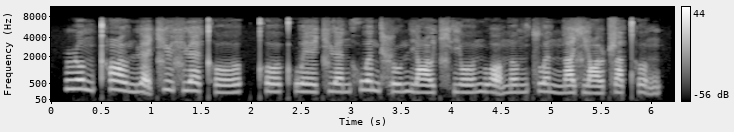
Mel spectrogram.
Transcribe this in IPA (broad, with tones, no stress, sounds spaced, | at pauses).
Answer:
ɻ ɤ˥˨ ŋ kʰ ɑ˥˨ ʊ̯ n̪ ɥ ɛ̰˨˩ t͡ɕ y˥˨ ɕ ɥ ɛ˥˨ kʰ o˨˦ ʊ̯ | kʰ o˨˦ ʊ̯ kʰ w e˨˦ ɪ̯ t͡ɕ ɥ ɛ˨˦ n x w ə˥˨ n ʂ u˨˦ n̪ j ɑ˨˦ ʊ̯ t͡ɕʰ j o˨˦ ʊ̯ n̪ w ɔ̰˨˩ n̪ ɤ˨˦ ŋ t͡s w ə˥˨ n n̪ ä˦ ɕ j ɑ˨˦ ʊ̯ ʈ͡ʂ ä˧ t̪ʰ ʊ̰˨˩ ŋ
